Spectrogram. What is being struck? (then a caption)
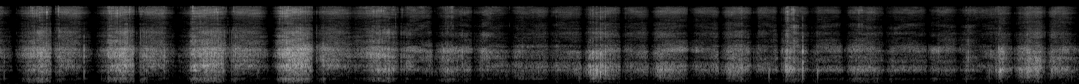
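Cardboard tube. A single toothbrush scrubs and scratches its bristles along an empty, hollow cardboard toilet-paper tube that is taped down. The result is a series of dry, bristly rasping strokes with bright hiss, louder and more separated at the start, then settling into quicker, softer scrubbing.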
